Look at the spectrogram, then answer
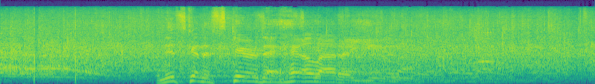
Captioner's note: cheers and applause; echoing; applause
